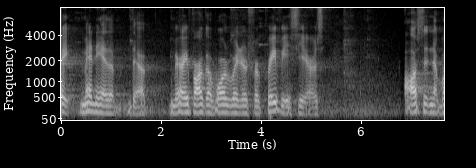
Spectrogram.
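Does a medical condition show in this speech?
Yes: brain injury; injury 20 years ago.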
